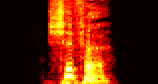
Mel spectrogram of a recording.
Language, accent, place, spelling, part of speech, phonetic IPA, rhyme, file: German, Germany, Berlin, schiffe, verb, [ˈʃɪfə], -ɪfə, De-schiffe.ogg
- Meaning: inflection of schiffen: 1. first-person singular present 2. first/third-person singular subjunctive I 3. singular imperative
